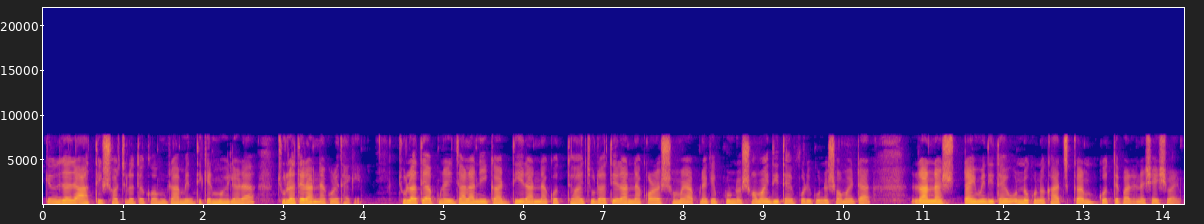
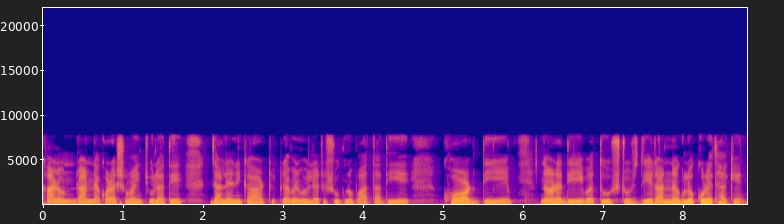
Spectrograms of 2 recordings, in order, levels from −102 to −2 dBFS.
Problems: none marked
